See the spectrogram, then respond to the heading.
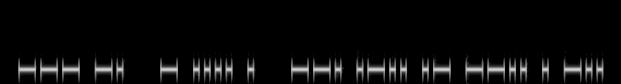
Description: Morse code, heard as a keyed tone, about 22 wpm, 700 Hz. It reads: ON THE GLAZED
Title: Pangram Challenge v2 - 22wpm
